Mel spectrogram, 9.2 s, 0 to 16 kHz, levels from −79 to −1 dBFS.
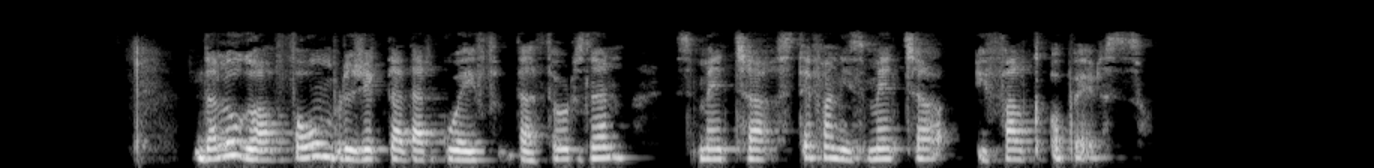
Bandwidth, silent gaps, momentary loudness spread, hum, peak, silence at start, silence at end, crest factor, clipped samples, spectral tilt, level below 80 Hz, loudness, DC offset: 8 kHz; 1.21-1.25 s, 4.43-4.50 s, 6.44-6.49 s; 16 LU; none; -2 dBFS; 0.9 s; 1.55 s; 16 dB; under 0.1%; -5 dB/octave; -62 dBFS; -17 LUFS; under 0.1%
